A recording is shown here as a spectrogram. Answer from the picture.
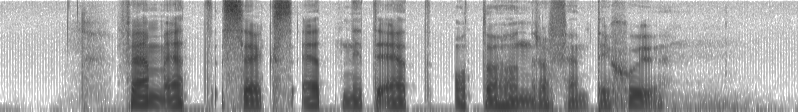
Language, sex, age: Swedish, male, 27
